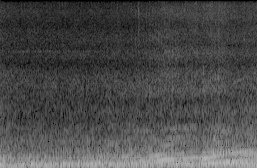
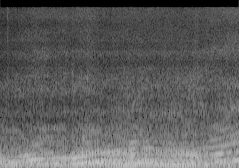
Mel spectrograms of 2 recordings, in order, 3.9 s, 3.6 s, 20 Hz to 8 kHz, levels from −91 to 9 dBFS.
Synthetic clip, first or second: second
